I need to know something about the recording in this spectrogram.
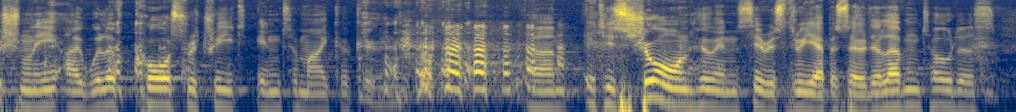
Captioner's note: laughter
